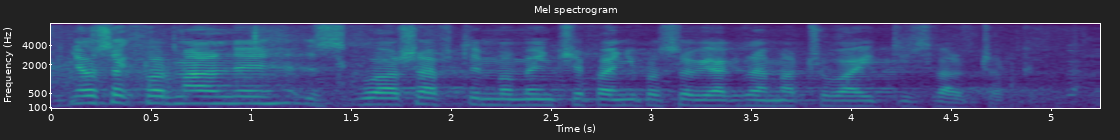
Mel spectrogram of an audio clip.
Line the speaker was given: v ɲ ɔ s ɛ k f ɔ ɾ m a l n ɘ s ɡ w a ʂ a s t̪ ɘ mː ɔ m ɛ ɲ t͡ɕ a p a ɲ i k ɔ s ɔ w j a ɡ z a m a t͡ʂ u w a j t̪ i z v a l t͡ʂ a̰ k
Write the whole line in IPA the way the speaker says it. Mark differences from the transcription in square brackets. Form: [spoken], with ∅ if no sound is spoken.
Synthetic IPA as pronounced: v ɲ ɔ s ɛ k f ɔ ɾ m a l n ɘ [z] ɡ w a ʂ a [f] t̪ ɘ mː ɔ m ɛ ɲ t͡ɕ [ɛ] p a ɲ i [p] ɔ s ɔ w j a ɡ z a m a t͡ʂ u w a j t̪ i z v a l t͡ʂ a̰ k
